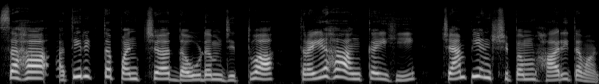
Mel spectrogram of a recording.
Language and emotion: Sanskrit, neutral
